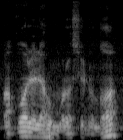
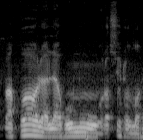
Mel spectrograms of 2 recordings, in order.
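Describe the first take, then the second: First: The m of lahum is closed with no vowel. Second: The m of lahum takes a two-beat u vowel.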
